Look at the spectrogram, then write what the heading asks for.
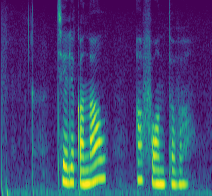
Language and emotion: Russian, neutral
